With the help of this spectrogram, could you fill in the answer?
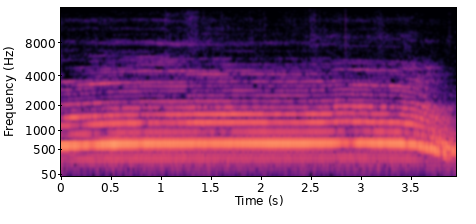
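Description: A long, mournful howl of the kind often called the Ohio howl holds one steady, drawn-out pitch for several seconds, then slides downward as it fades. It sounds alone and fairly strong, with no one talking.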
